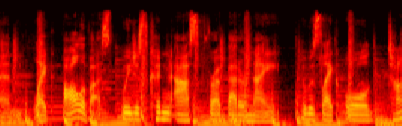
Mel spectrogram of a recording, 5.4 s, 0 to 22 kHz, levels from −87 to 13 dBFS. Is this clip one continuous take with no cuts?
yes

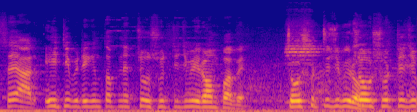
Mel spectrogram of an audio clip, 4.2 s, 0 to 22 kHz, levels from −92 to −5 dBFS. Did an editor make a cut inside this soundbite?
no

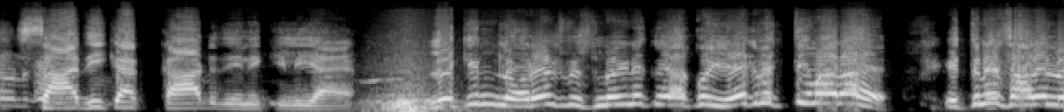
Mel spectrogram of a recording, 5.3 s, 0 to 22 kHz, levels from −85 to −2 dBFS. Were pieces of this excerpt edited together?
yes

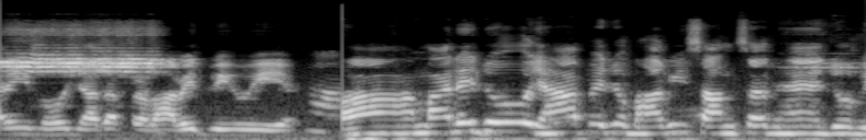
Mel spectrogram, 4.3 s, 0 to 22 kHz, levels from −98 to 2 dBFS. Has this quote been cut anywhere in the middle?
yes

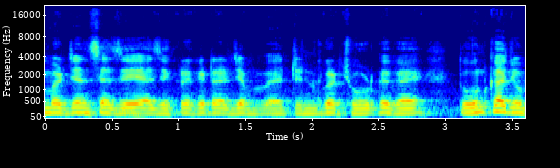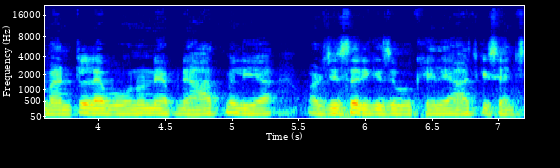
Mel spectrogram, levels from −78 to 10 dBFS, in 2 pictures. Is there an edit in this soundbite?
no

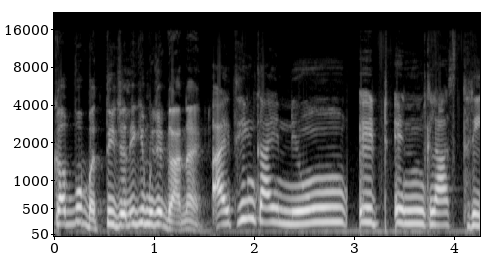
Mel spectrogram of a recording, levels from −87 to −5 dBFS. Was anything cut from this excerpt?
yes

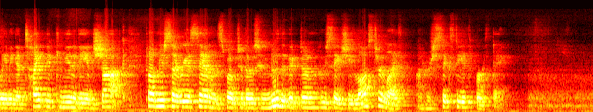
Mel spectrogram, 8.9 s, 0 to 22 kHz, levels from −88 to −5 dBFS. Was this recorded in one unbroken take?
yes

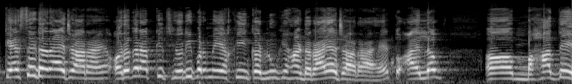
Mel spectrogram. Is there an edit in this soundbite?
no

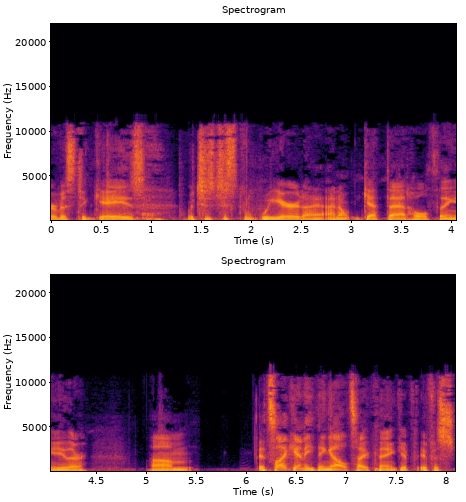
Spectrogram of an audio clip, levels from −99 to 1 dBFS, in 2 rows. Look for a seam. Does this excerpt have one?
no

